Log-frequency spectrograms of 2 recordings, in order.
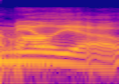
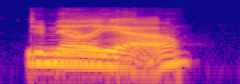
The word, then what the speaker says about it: D'Amelio: Okay, so the DeMayo sisters, my sister's gonna kill me for probably pronouncing that D'Amelio. – Wrong. D'Amelio.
